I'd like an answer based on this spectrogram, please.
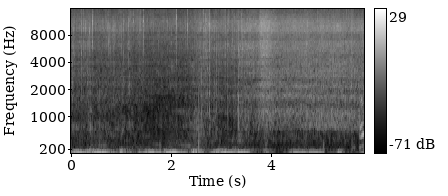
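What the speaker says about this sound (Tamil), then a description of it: "அதோட நாங்கள் இது முள்ளங்கியை கொட்டி வதக்குவோம்." Radish tipped onto softened onions and chillies sizzles in a pan over a wood fire, a continuous hiss with a low rumbling undertone from the flames.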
